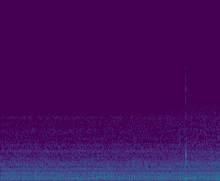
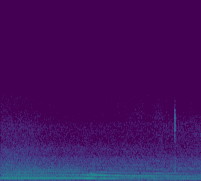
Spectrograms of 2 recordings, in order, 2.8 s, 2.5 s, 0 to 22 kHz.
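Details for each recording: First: Expella EC inline exhaust fan turned up on a poor duct run at the same power as a prior fan: steady, even rush of air, smooth hiss, no rattle or whine; about 65 L/s, running fast and healthy. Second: Inline mixed-flow bathroom exhaust fan with excess flexible duct scrunched onto the fan instead of cut to length: steady hum whose tone sags slightly as airflow is choked; flow measured down to 81.8 L/s.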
